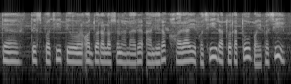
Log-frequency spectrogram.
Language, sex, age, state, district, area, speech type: Nepali, female, 45-60, West Bengal, Jalpaiguri, urban, spontaneous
